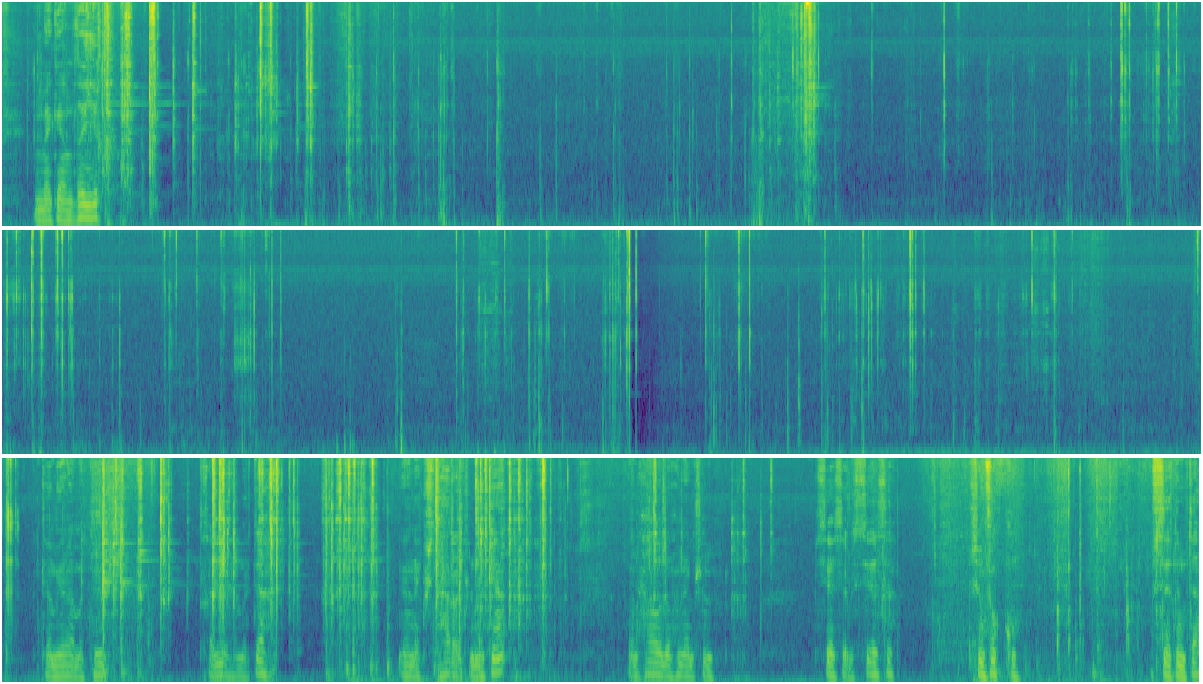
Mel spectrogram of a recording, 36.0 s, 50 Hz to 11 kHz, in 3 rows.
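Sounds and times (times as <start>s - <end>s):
small metal tools clinking: 0.4s - 3.7s, 23.9s - 29.7s.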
